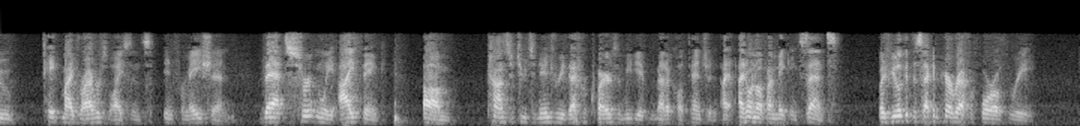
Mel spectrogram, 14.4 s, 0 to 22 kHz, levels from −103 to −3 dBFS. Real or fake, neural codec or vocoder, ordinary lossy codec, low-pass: real; none; Opus, 64 kbps; 7.2 kHz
